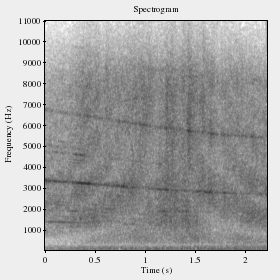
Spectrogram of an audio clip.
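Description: A jet aircraft's engines roar steadily and loudly throughout, a dense continuous rumble with a faint high whine on top. No one speaks.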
